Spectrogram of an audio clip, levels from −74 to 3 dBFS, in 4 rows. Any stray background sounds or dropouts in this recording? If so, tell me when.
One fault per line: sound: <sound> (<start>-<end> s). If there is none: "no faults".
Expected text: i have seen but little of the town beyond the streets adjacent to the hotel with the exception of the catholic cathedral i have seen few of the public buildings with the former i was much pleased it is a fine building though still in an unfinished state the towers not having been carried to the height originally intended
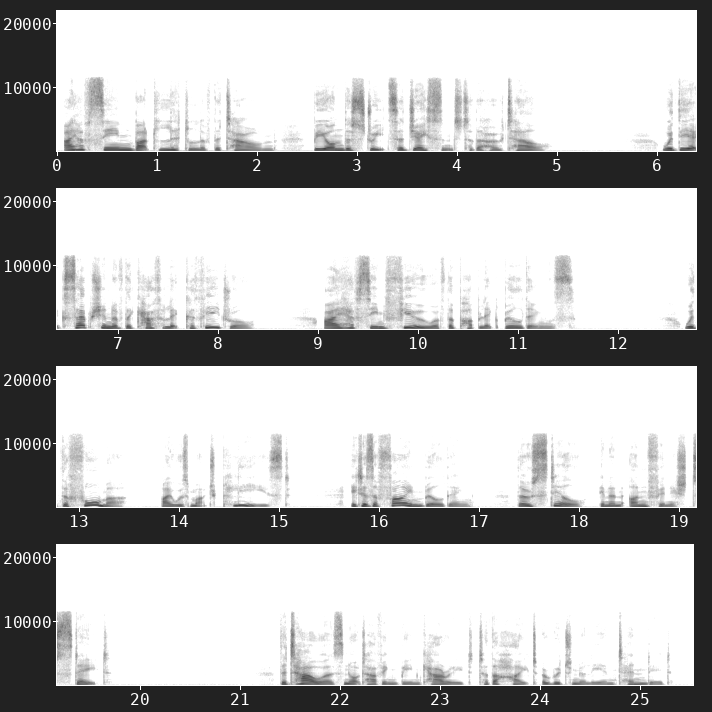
no faults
